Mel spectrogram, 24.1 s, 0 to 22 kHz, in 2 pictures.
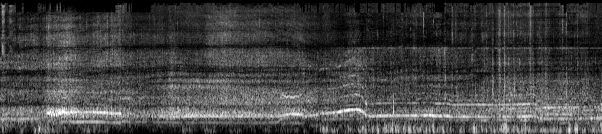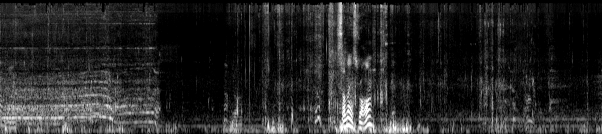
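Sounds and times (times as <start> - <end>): hull hissing on water: 0.0 - 8.6
remote-control boat motor whine: 0.0 - 15.9.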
